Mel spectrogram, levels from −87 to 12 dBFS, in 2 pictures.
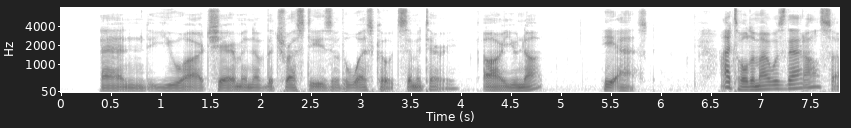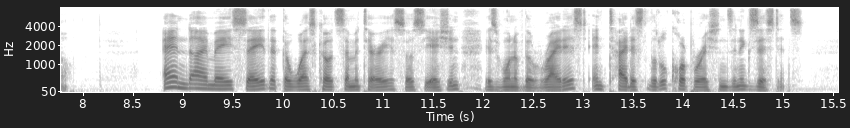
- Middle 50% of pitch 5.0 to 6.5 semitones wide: Yes, wide, 5.4 semitones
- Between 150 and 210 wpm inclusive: Yes, average, 165 wpm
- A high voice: No, low, 105 Hz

